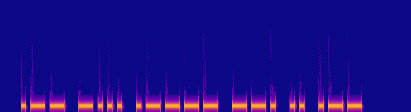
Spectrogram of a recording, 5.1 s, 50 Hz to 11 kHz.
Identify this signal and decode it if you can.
Morse code, heard as a keyed tone, about 20 wpm, 700 Hz. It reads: WB1GIW
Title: USA Call Signs - 6 Characters - Repeated 3x - 20wpm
